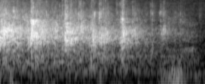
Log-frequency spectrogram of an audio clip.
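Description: Audience applauding, the clapping thinning out and fading away toward the end.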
